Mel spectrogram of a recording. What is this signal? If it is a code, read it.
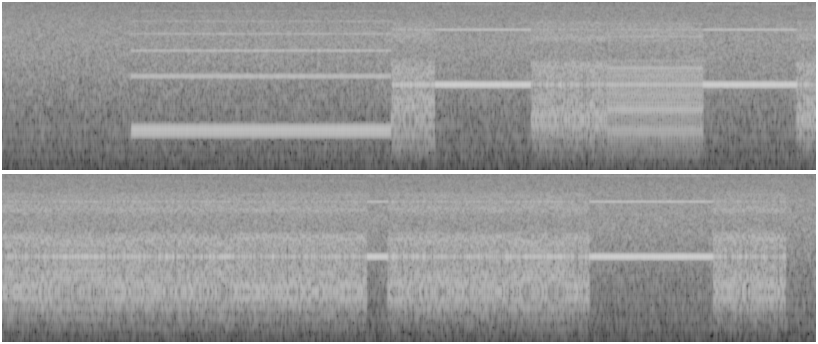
ZX Spectrum tape loading, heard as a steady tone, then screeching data, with tape hiss.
